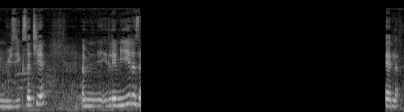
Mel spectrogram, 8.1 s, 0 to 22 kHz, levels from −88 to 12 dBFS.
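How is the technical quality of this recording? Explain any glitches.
The recording has one major glitch: an audio dropout to silence that removes most of the second half of the speech. From 2.81 s to 7.72 s, about 4.9 s, the signal cuts out abruptly in mid-flow and the gap is silent, with no room tone or background hiss. That total absence of noise floor points to the input being lost while the recorder kept writing silence, likely from a disconnected device, a failed link or an accidental mute. The speech then resumes just as abruptly, and whatever was said during the gap is not recoverable.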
